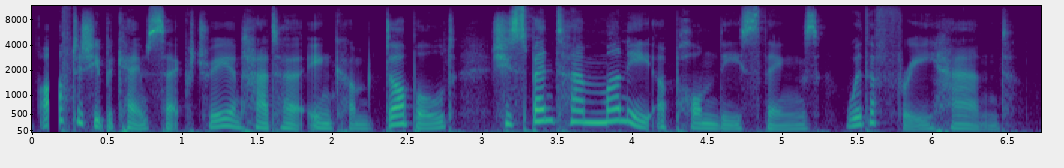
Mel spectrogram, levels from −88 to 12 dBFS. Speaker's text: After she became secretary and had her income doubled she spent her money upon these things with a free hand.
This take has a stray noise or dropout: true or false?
true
